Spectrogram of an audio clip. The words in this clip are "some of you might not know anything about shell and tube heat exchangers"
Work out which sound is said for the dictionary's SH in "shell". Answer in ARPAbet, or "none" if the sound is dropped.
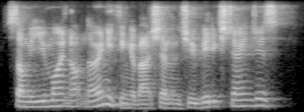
SH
